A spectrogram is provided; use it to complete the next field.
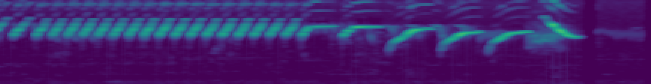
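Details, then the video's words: Lure canary song for prompting a quiet bird: a quick even series of short repeated notes, followed by a few long clear whistled swoops that fall then rise, ending abruptly in near silence. "pancingan kenari malas bunyi"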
